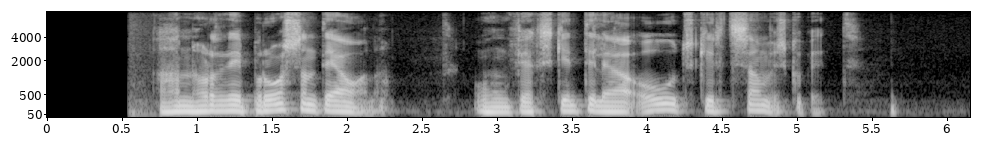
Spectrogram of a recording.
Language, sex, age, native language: Icelandic, male, 20-29, Icelandic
